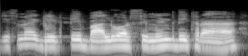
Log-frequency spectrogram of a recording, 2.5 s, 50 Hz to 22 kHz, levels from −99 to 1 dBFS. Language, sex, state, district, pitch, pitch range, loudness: Hindi, male, Jharkhand, Garhwa, 145 Hz, 140-155 Hz, -14 LUFS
